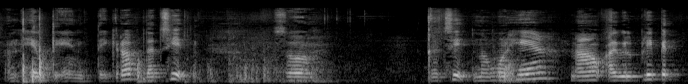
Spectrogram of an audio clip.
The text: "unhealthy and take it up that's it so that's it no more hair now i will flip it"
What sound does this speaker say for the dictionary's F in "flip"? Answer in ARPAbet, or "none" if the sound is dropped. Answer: P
